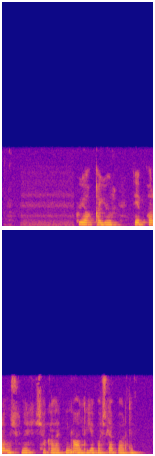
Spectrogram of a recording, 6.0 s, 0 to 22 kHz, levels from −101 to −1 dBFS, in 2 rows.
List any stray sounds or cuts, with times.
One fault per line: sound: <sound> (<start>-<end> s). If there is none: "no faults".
no faults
